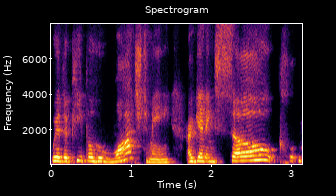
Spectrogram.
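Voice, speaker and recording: A somewhat breathy woman's voice, fairly high, at a moderate pace. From Boston area, US. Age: 50s. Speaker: body language expert and author. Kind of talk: podcast interview.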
